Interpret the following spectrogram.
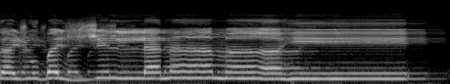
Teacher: یبین لنا میں نون ساکن کے بعد حروف یرملون میں سے لام ہے تو یہاں پر ادغام بلا غنہ کا قاعدہ ہوگا، یعنی نون ساکن میں ہم غنہ نہیں کریں گے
